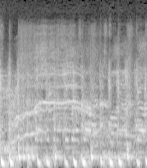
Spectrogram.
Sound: family screams

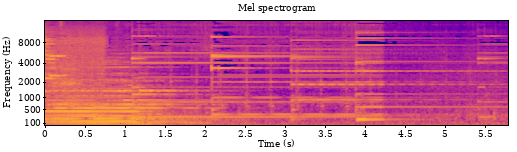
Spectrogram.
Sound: clock chimes

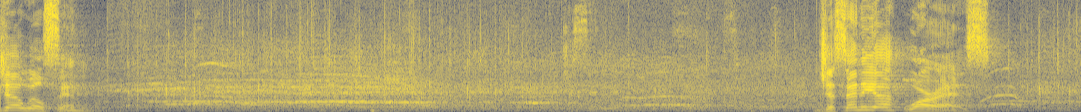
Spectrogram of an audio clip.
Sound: applause; applause

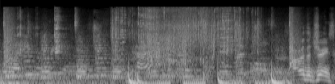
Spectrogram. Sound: ice crunching

